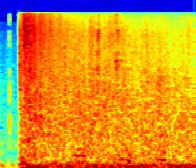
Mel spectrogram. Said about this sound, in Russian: вы сейчас будете наблюдать просто эпические взрывы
